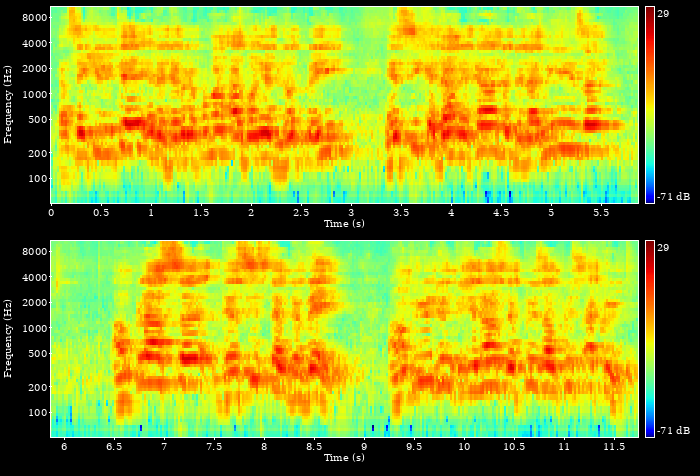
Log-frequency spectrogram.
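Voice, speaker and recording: A man with a Cameroonian accent solemnly reading a formal public declaration in short, measured phrases, as an official would. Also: high voice, a little mellow. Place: municipal hall at a public meeting. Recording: echoey hall, distant microphone.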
